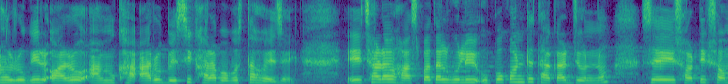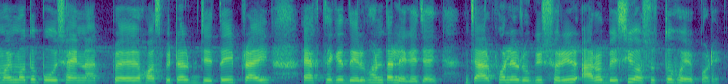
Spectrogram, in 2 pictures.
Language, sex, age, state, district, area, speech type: Bengali, female, 18-30, West Bengal, Paschim Bardhaman, urban, spontaneous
